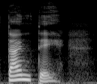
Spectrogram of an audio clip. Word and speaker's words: danite: Technically you spell it like danite, but the people don't pronounce it like that, so it's dante.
